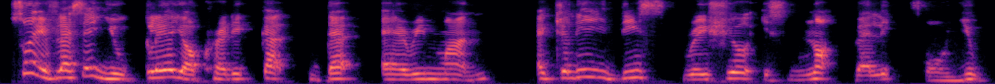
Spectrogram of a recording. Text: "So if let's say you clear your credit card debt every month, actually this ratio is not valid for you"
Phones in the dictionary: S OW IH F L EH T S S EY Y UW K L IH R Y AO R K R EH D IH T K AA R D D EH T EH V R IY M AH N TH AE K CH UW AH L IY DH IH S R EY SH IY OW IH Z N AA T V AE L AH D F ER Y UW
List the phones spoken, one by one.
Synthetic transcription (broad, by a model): S OW IH F L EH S S EY Y UW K L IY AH Y AO K R EH D IH T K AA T D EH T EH R IY M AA N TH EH K CH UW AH L IY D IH S R EY SH IY OW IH S N AA T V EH L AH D F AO Y UW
